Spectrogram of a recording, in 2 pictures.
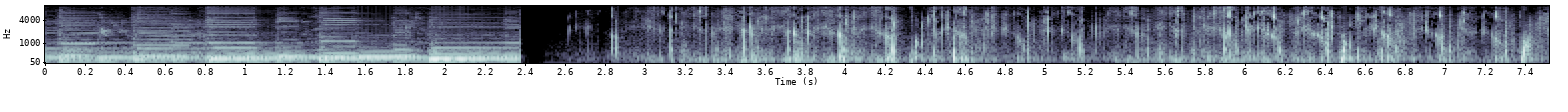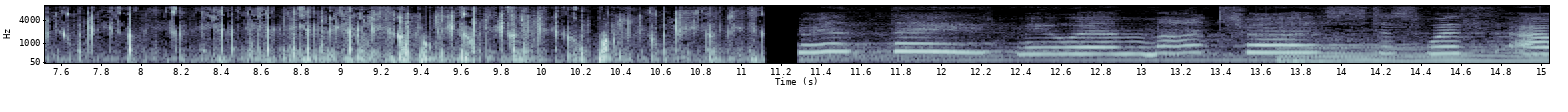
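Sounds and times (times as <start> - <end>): water trickling and splashing: 2.5 - 11.2.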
